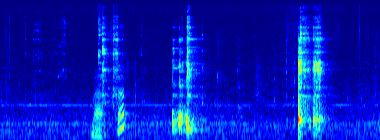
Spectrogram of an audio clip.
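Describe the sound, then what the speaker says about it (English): Eggs for a cheese pie filling are beaten with utensil strokes, giving three brisk bursts of clinking and scraping against the bowl, and a person speaks briefly. "I'm gonna beat my eggs and then just put them in here"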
